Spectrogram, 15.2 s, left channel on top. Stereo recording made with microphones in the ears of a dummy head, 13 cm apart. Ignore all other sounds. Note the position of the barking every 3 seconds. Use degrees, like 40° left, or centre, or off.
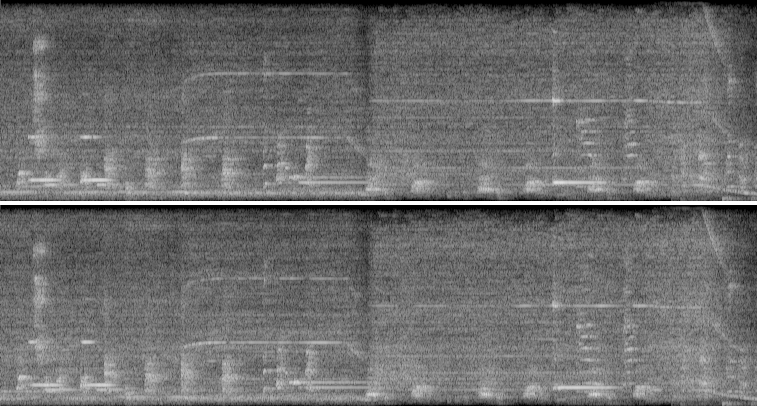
40° right, 20° right, 30° left, 50° left, 50° left.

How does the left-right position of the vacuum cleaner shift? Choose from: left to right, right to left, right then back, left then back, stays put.
stays put.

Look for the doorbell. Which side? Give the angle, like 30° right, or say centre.
20° left.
